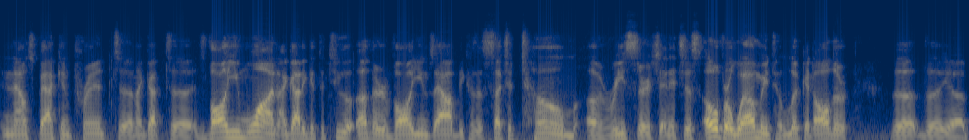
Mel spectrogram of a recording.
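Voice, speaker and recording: Recorded dry, a man with a medium-pitched voice speaks as a guest over video call. He recounts stories with plenty of enthusiasm and filler words, dramatizing the quoted remarks.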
